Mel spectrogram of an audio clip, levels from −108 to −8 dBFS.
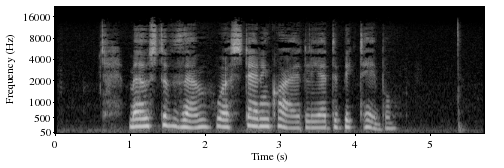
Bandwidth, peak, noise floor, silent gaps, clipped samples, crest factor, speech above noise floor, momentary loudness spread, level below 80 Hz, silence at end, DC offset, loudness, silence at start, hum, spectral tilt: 14 kHz; -20 dBFS; -77 dBFS; none; under 0.1%; 18 dB; 40 dB; 17 LU; -76 dBFS; 0.3 s; under 0.1%; -36 LUFS; 0.6 s; none; -3.5 dB/octave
